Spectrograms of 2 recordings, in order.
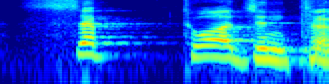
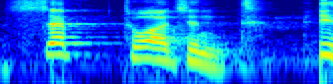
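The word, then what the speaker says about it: Septuagint: 그 번역된 그리스 성경이 그리스 말로 된 성경을 셉투아진트 그러는 거 한번 발음해 보세요 셉투아진트이 셉투 아트라 말은 무슨 말이냐면 아 이게 라틴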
